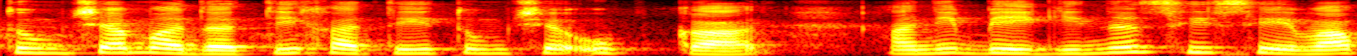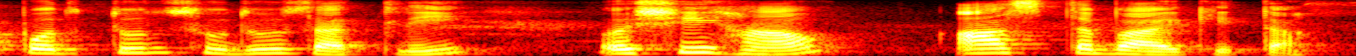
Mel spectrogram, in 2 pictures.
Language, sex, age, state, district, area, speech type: Goan Konkani, female, 30-45, Goa, Salcete, rural, spontaneous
